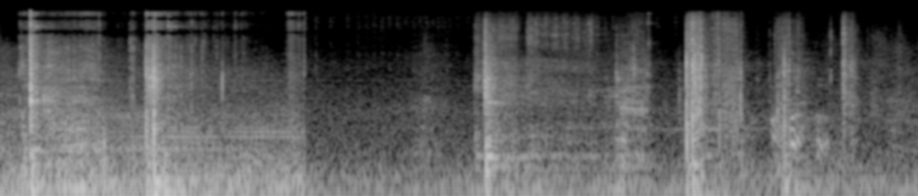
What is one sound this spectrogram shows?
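Bicycle tyres roll and scrape over pavement.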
